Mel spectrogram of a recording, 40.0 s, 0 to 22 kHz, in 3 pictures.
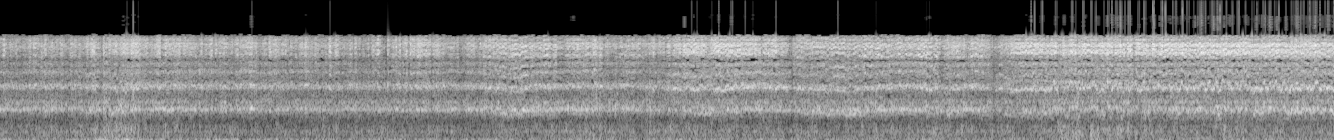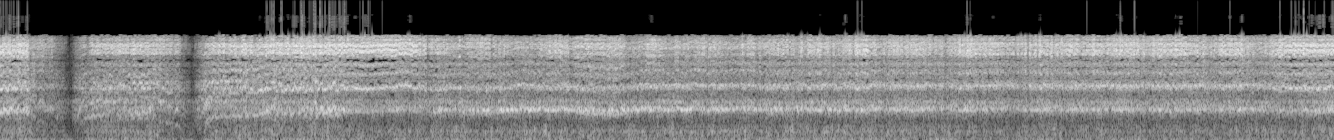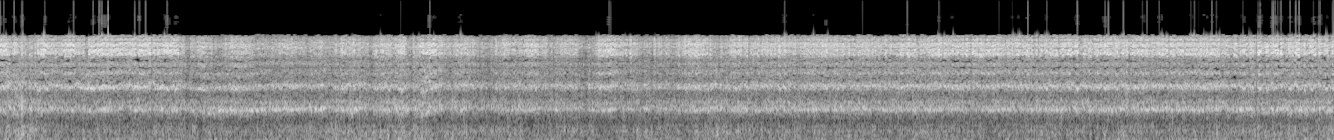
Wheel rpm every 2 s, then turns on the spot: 230, 230, 230, 230, 220, 200, 180, 110, 200, 220, 230, 240, 230, 220, 220, 230, 230, 230, 230, 230.
none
